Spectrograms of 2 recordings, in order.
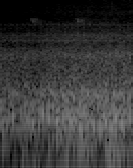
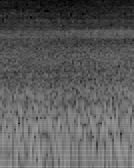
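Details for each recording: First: Split AC indoor unit blower motor after bearing replacement and reassembly: steady even whoosh with no grinding, rattle or rumble, replacing the abnormal motor noise heard before. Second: AUX split AC indoor unit after servicing: steady loud rushing whir with a faint high whine and uneven roughness from the blower motor; abnormal noise attributed to a failing motor bearing, to be replaced.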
